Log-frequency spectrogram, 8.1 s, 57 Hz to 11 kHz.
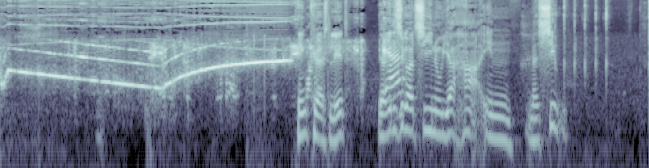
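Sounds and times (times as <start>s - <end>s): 
fire engine siren wailing at a large fire brigade event: 0.0s - 3.7s
speech: 3.7s - 7.2s.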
